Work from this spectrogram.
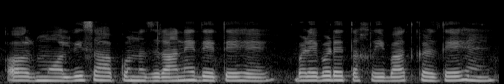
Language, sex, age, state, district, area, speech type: Urdu, female, 30-45, Telangana, Hyderabad, urban, spontaneous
